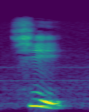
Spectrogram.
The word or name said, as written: shi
